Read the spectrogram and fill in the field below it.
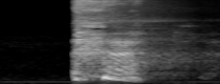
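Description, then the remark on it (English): A single harsh, forceful cough, set off by a tickle in the throat while speaking, bursts out after a moment of silence, loud, then trails off into a short raspy tail with no talking. “Vagina makes me cough.”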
